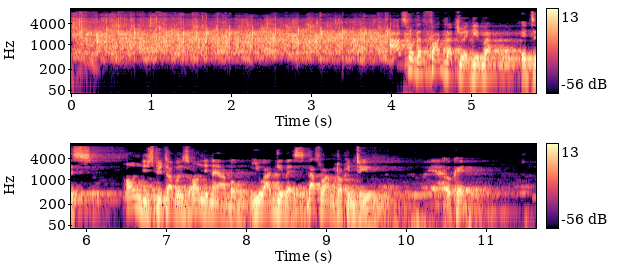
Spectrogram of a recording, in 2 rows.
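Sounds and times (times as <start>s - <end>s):
audience applause: 0.0s - 4.9s
speech: 4.1s - 9.9s, 10.5s - 11.0s.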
